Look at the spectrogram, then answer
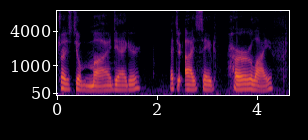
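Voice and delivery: hammed-up sassy prince. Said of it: "I like how sassy the prince can be".

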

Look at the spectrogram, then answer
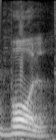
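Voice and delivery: بول as "bol", pitched low; one long o in بول; corrected pronunciation. Shown as a demonstration. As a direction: say بول with no "ow" glide. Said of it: "جو correct pronunciation ہے".

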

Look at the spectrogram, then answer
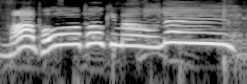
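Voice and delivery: high, drawn-out mock lament; slow whiny-pitched wail, climbing to the end; imitating a game character. Player mimicking how the trainer says his one line, drawn-out mock lament. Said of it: "Or as he says it".

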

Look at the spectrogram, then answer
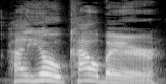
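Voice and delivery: high, loud cowboy whoop; excited cry. A narrator's reading. Cub cries out riding through the tulips, exhilarated. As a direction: whoop like a child playing cowboys. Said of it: "cried Miranda".

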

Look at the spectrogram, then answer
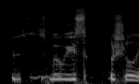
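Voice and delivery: high, sobbing imitation of a grown man; fake-weep the quote; hammed-up blubbering; mock crying. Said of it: "He started crying".

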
